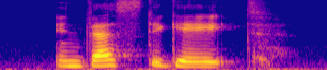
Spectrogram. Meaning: 1. To inquire into or study in order to ascertain facts or information 2. To examine, look into, or scrutinize in order to discover something hidden or secret 3. To conduct an inquiry or examination
- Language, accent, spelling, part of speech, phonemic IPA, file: English, General American, investigate, verb, /ɪnˈvɛs.tə.ɡeɪt/, En-us-investigate.ogg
